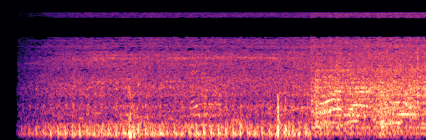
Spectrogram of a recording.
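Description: Steady hiss of background noise with two short knocks, and faint voices joining about three seconds in.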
